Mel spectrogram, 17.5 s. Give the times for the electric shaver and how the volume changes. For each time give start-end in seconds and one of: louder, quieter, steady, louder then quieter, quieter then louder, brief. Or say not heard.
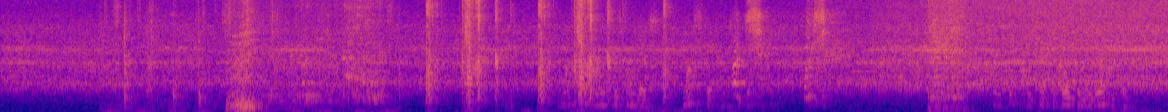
not heard.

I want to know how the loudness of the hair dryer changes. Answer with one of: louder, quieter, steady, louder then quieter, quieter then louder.
louder.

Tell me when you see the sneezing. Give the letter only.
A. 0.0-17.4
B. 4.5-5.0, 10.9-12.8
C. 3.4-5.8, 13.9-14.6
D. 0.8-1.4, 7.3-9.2
B.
